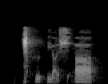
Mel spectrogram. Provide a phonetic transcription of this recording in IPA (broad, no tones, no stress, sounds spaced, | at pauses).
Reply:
ǁʰ ɨ ʔ j a̰ ʃ ʔ a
